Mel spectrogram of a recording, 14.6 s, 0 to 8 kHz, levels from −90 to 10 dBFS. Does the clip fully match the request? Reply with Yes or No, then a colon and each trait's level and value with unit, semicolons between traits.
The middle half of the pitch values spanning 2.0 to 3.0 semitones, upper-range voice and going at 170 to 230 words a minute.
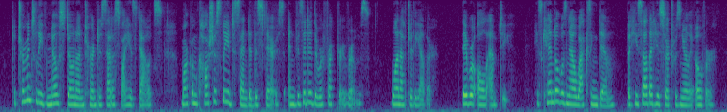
Yes: average, 2.7 semitones; high, 215 Hz; average, 175 wpm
